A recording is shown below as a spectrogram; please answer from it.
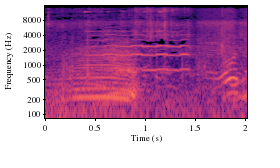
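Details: Khillar bull, a large castrated male shown at the Athani fair in Belgaum district, gives a low drawn-out moo lasting under a second, with crowd noise and a voice in the background.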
